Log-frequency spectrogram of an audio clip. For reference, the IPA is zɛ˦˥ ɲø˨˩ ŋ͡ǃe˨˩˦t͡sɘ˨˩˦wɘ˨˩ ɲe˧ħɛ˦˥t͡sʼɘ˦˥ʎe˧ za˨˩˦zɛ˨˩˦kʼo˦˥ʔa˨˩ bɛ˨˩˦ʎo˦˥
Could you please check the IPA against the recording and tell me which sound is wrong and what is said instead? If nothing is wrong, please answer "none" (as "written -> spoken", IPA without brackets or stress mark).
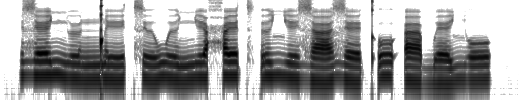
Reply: none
